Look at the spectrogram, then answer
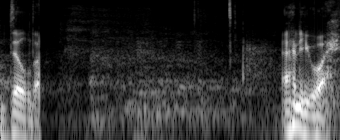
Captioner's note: audience laughing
